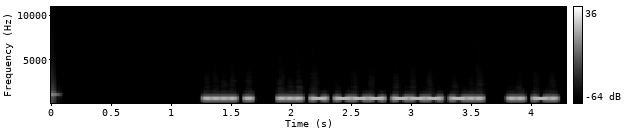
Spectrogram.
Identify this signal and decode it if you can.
Morse code, heard as a keyed tone, about 36 wpm, 700 Hz. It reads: HE STOOD IN
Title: Sentences from Top 1000 Words - Review Part 6 - 35wpm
